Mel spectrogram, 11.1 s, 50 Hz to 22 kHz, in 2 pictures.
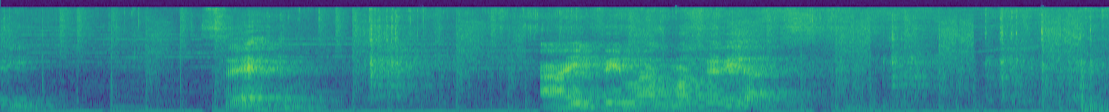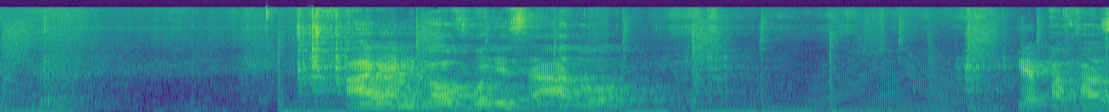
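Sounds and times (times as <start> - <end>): rustling of materials: 1.7 - 7.7.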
